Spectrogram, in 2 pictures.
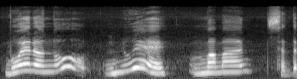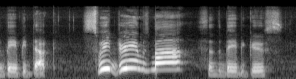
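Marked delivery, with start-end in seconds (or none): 0.1-2.5 put-on high baby goodnight; high fumbling baby duck. 3.8-4.8 put-on very high baby voice; very high baby goose goodnight.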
